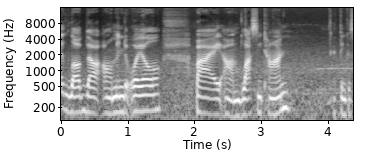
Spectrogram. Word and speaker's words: L'Occitane: Now, if you watched before some of my favorite videos, I love the almond oil by L'Occitane. I think is how you say it, L'Occitane.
